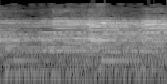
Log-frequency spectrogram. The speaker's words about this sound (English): Oh, ringing the bell. It takes me back,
